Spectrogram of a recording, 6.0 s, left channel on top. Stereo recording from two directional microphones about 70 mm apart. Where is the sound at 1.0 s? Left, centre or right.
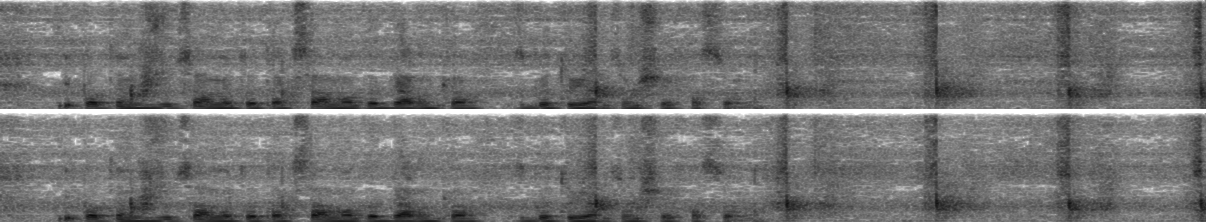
Left.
